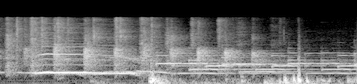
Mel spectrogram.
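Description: An audience claps steadily, a continuous wash of hand claps, with sustained musical tones playing along and a couple of heavier thumps near the middle and end.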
